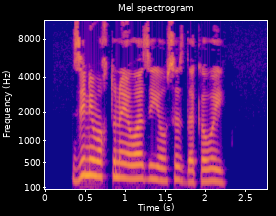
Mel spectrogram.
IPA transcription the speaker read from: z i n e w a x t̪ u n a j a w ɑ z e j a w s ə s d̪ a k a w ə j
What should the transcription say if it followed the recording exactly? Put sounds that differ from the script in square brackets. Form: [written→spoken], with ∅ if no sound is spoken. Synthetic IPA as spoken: z i n e w a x t̪ u n a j a w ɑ z e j a w s ə [s→z] d̪ a k a w ə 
